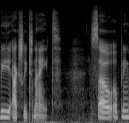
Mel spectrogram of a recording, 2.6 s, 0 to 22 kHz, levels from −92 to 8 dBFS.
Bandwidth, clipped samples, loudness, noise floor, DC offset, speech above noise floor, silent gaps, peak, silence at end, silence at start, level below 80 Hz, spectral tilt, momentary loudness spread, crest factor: 16.5 kHz; under 0.1%; -30 LUFS; -57 dBFS; under 0.1%; 27 dB; none; -8 dBFS; 0 s; 0 s; -62 dBFS; -4 dB/octave; 19 LU; 22 dB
